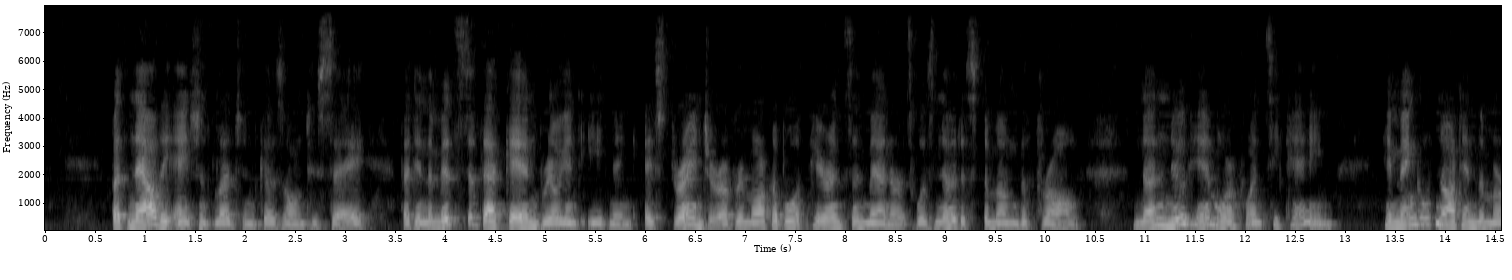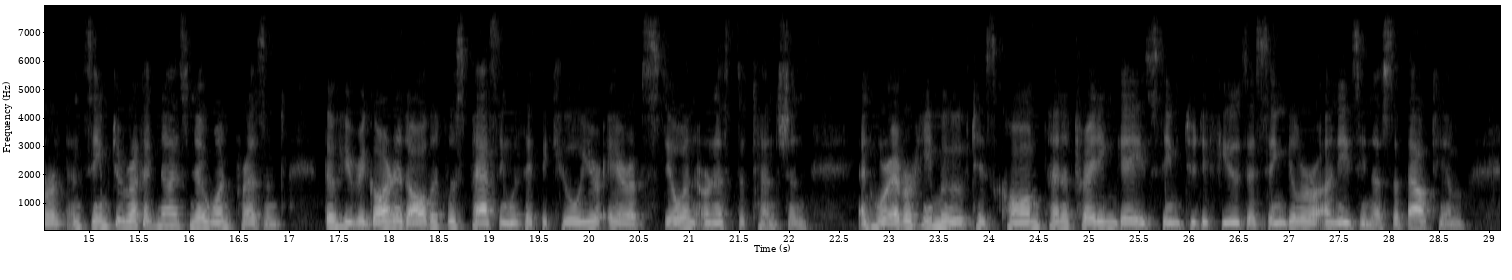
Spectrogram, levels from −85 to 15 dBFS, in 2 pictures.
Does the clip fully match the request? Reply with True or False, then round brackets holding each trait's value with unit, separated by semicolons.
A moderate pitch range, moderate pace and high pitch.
False (3.7 semitones; 170 wpm; 165 Hz)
